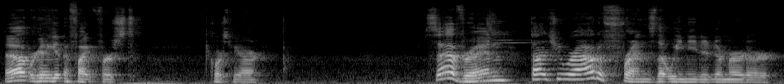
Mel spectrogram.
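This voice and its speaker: Hosting a game roleplay video series, a man with a mid-range voice delivers casual let's play commentary at normal speed, very animated but pausing often. He mutters asides to himself and swears casually, and the recording sounds roomy with faint background noise.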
